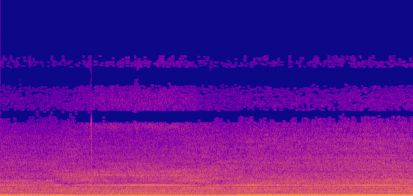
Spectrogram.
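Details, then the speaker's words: Home standby generator on a service call after Hurricane Isaias: a loud, low drone swells and sags, hunting from lack of cooling air. It sounds better with the enclosure open; the owner needs to cut back what blocks it. A bug-burned transfer-switch contactor was also found. "sounds almost better when it's open you can breathe that'll let the homeowner know they got to do something about that you can hear it starving for air making it hunt"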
